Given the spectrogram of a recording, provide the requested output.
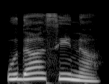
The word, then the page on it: ಉದಾಸೀನ: udāsīna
